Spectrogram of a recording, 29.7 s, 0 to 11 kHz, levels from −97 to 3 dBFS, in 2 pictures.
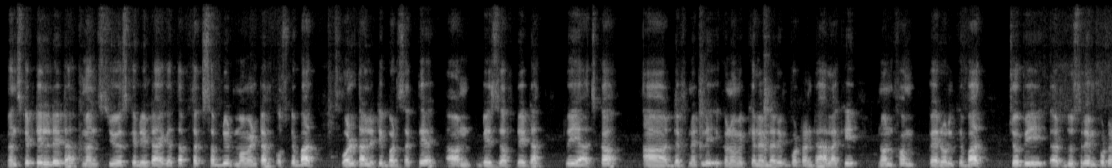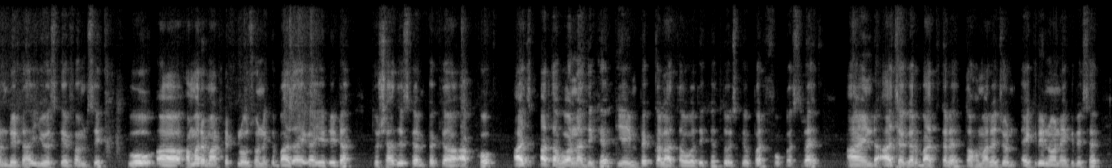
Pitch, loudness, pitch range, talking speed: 110 Hz, -27 LUFS, 105-115 Hz, 180 wpm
